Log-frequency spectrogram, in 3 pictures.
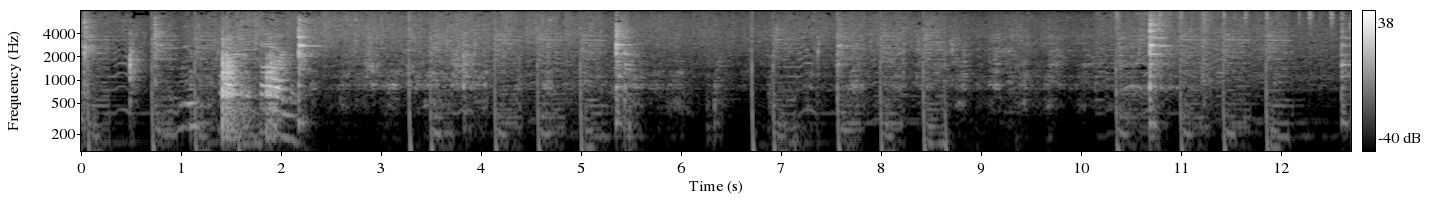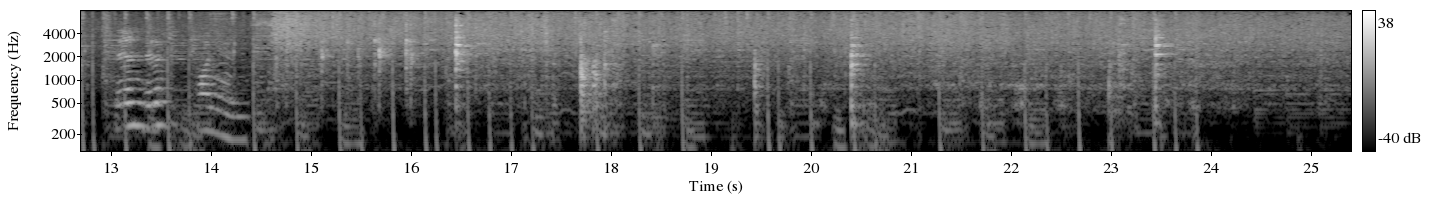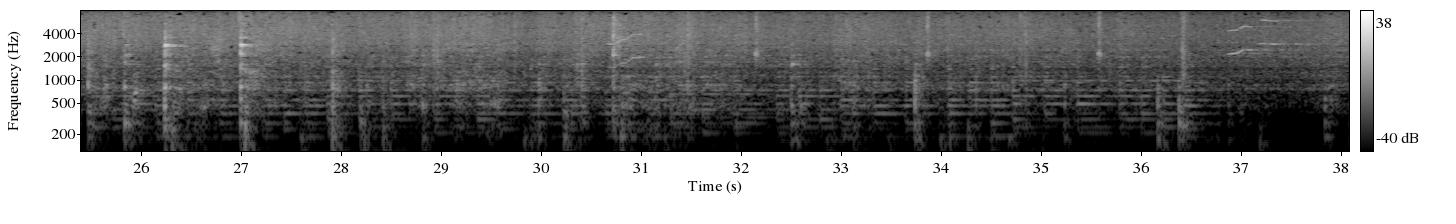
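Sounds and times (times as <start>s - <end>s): garlic and onions sizzling in oil: 0.0s - 38.0s
wooden spatula scraping pan: 1.4s - 6.5s, 7.6s - 11.0s, 25.4s - 31.8s.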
